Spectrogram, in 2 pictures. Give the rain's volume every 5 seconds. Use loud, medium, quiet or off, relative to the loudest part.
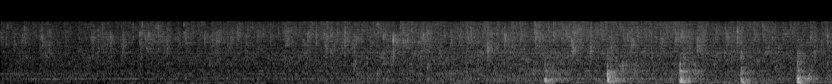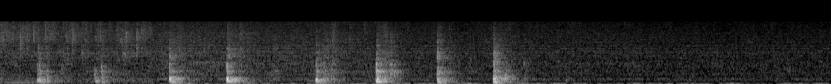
loud, loud, medium, quiet.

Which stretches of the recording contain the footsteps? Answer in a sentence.
You can hear the footsteps from 5.4 to 10.8 s and from 11.4 to 13.4 s.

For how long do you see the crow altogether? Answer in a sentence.
You can't hear the crow here.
